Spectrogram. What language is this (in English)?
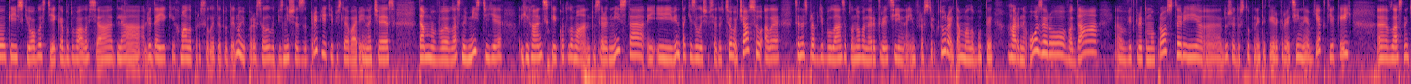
Ukrainian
